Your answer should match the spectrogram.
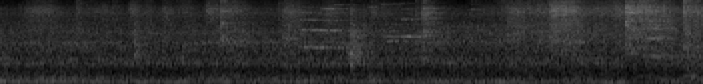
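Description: Steady low mechanical hum of background machinery, with faint knocks and squeaks of handling as a computer monitor is put down and a CPU tower picked up.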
